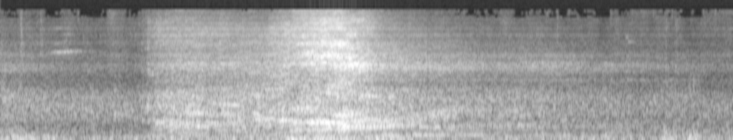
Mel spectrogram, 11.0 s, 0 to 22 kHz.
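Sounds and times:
vehicle passing by: 2.1 - 8.6.

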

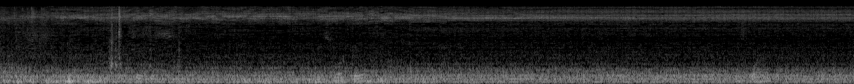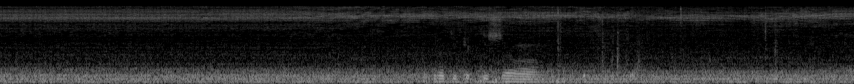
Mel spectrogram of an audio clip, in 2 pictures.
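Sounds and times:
air conditioning unit humming: 0.0 - 17.0.

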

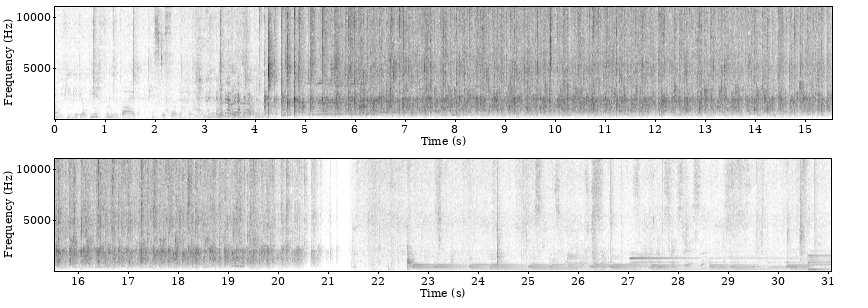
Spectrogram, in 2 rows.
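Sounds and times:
crowd applauding: 3.5 - 21.3.

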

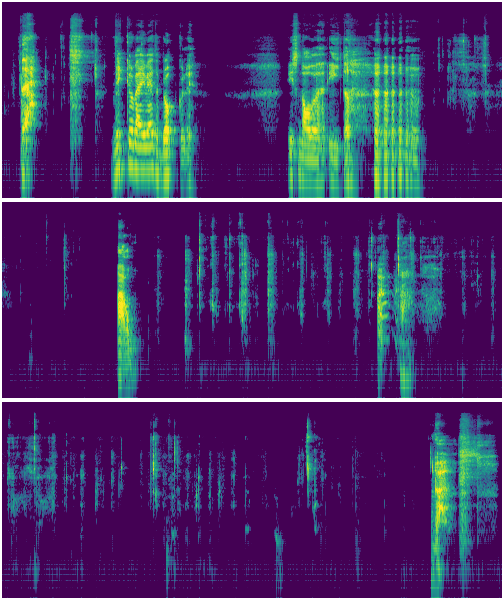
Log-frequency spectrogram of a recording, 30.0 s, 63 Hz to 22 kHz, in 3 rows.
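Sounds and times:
chewing broccoli: 8.6 - 11.6, 13.0 - 28.3.

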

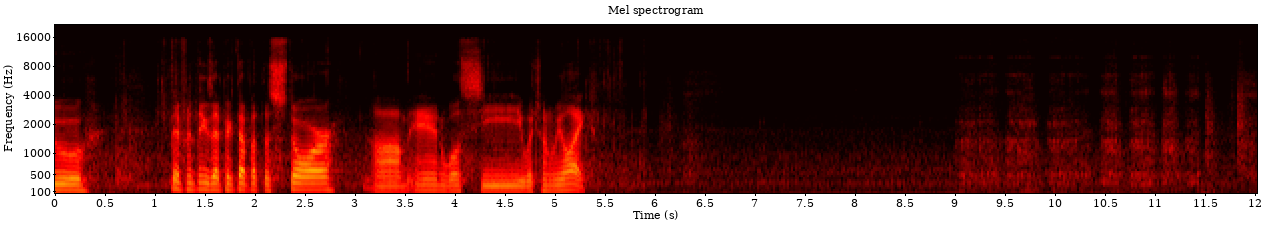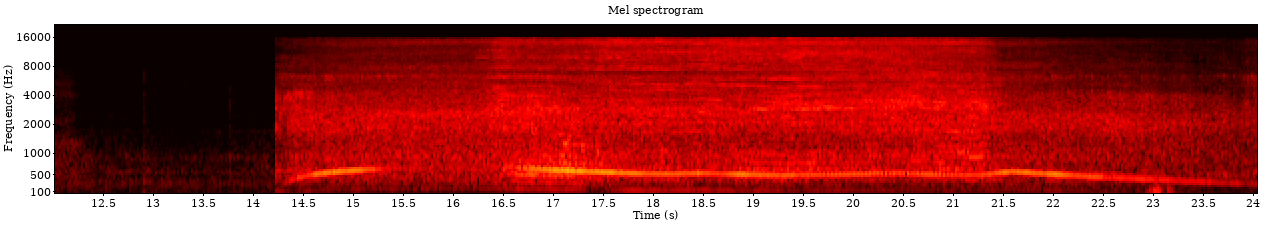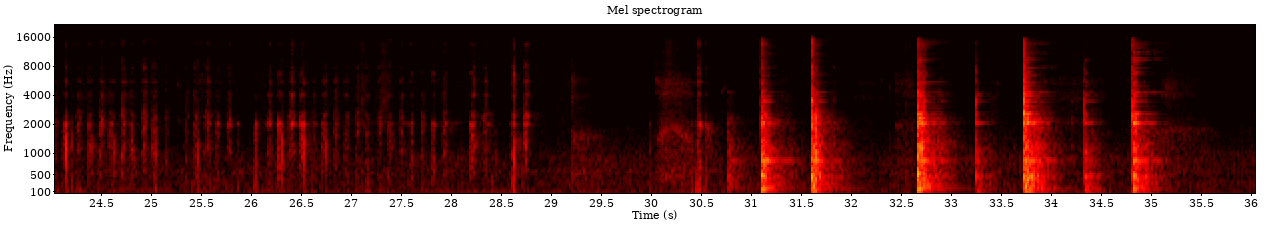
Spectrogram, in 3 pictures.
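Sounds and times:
angle grinder cutting copper: 14.2 - 24.1, 30.8 - 32.0, 32.7 - 35.2
hacksaw on copper pipe: 30.8 - 32.0, 32.6 - 35.2.

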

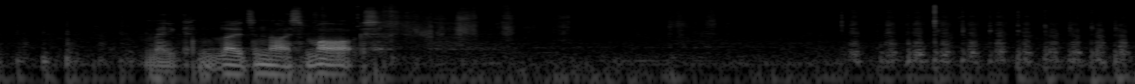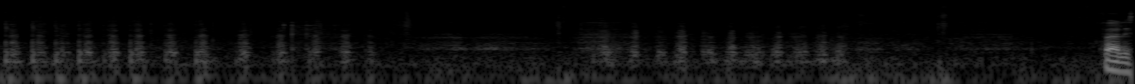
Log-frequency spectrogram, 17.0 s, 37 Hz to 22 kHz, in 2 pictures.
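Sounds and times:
pen scratching on paper: 6.4 - 11.4, 13.0 - 15.0.

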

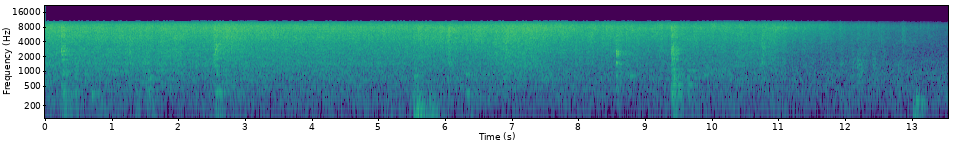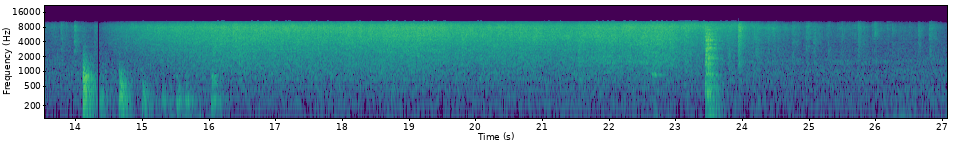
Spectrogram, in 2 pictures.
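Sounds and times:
meat sizzling in hot oil: 0.0 - 12.6, 14.5 - 25.0.

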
